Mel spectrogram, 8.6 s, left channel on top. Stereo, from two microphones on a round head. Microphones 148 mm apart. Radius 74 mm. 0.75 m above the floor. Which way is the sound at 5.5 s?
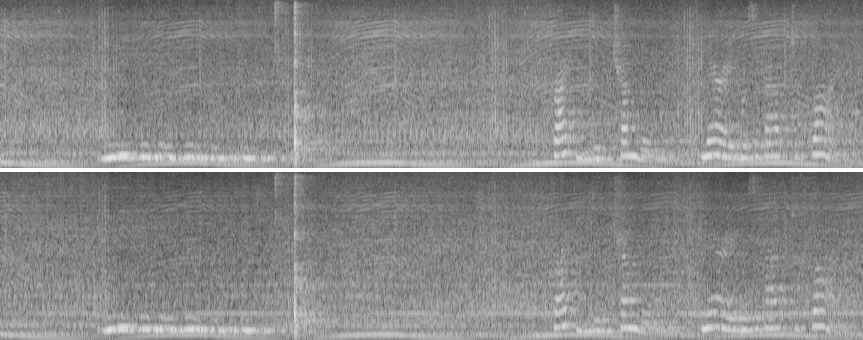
45° left (ahead or behind).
